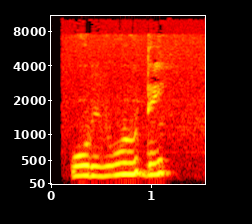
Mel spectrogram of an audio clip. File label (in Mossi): "wurd-wurdi", moore; jostle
